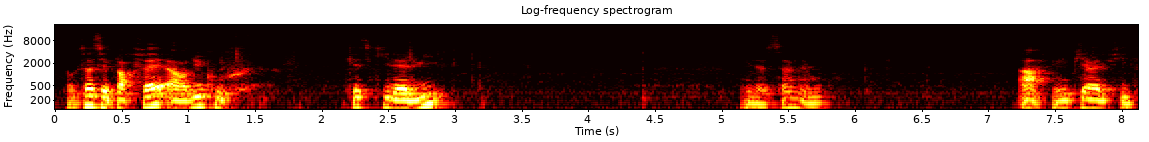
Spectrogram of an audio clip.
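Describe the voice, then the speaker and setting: A hoarse man talking his way through a solo card game in hesitant, mumbled commentary. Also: on the low side, mellow. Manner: hesitant, mumbling, many restarts, muttering to himself. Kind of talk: casual solo gameplay commentary. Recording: roomy echo, faint ambience.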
